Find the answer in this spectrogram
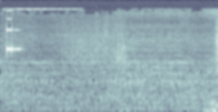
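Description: A single short high electronic beep from a mobile phone as the call is ended, followed by quiet room tone.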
